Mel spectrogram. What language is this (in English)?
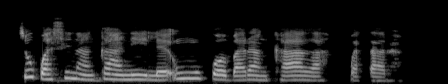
Igbo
